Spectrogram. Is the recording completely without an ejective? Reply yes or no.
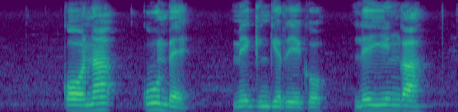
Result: yes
